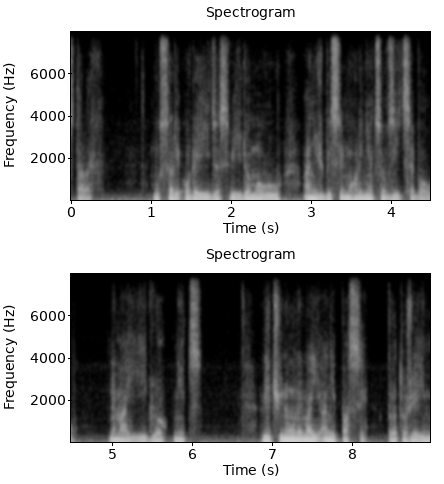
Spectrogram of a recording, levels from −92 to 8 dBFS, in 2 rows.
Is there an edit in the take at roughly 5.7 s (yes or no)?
yes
